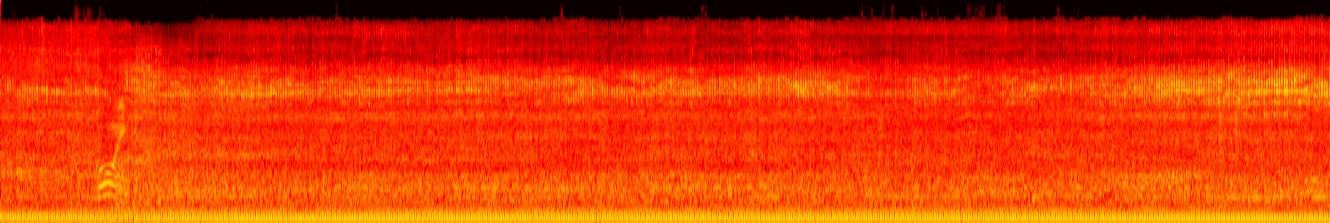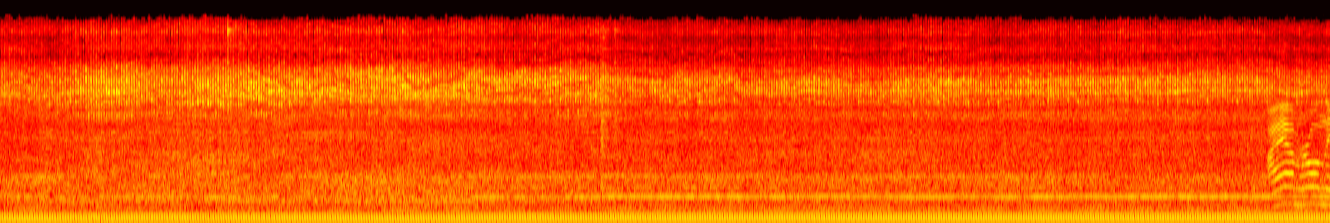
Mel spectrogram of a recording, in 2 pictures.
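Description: Farmall M tractor engine chugs steadily in second gear while cutting hay along a steep ditch, a loud, constant low rumble that runs unbroken throughout.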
